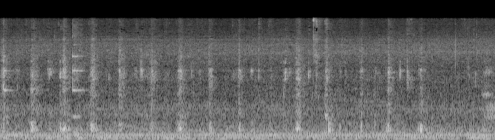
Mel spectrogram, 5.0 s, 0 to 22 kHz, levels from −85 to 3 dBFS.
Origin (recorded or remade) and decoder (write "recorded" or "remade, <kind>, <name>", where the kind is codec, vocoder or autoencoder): recorded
